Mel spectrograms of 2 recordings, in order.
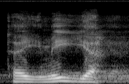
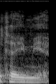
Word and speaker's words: تيمية: وعلى هذا نقول شيخ الإسلام ابن تيمية بالتشديد، ما نقول تيمية كما يقول بعض الناس، لأن ياء النسب مشدد.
